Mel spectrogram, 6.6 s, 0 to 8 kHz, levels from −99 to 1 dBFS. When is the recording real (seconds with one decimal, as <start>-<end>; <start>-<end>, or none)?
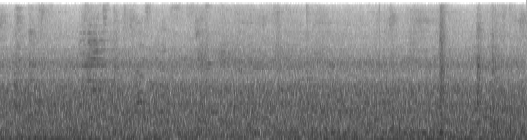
0.0-6.6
